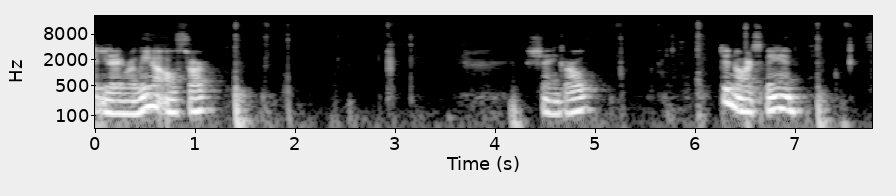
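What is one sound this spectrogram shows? Trading cards rustle and slide against each other in hands.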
